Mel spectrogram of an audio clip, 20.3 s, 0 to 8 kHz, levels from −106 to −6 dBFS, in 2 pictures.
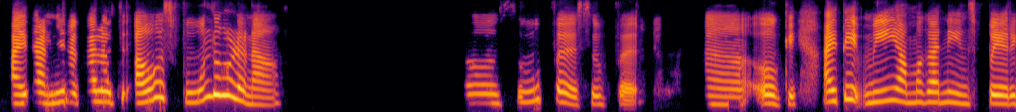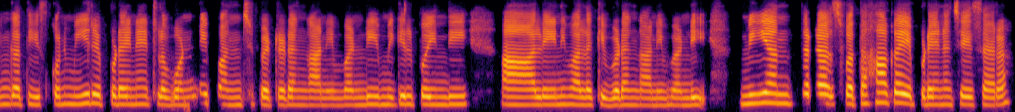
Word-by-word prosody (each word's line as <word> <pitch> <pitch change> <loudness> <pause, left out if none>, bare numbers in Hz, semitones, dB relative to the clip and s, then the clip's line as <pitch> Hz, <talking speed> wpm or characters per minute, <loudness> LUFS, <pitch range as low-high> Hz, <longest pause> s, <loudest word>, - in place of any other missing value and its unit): అయితే 240 +3 +3
అన్ని 255 +3 0
రకాలొచ్చాయి. 280 0 0
అవు 300 +7 +4 0.2
స్పూనులు 305 - +3
గూడనా? 300 - +3 2.1
ఓహ్! 250 0 -5 0.2
సూపర్. 280 - -2
సూపర్. 220 +7 -5 0.7
ఆ! - - -4 0.5
ఓకే. 220 -2 +1 0.4
అయితే 300 +5 +5 0.2
మీ 280 +1 +3 0.2
అమ్మగారిని 270 0 -1
ఇన్‌స్పైరింగ్‌గా 225 -1 +1
తీసుకొని 215 +1 -4
మీరెప్పుడైనా 220 -2 0
ఇట్లా 205 0 -2
వండి 210 +4 -4
పంచిపెట్టడం 200 -1 -3
గానివ్వండి, 195 +2 -3
మిగిలిపోయింది 210 0 -1 0.5
ఆహ్, 205 0 +4
లేని 210 +1 -1
వాళ్ళకివ్వడం 200 0 -1
గానివ్వండి, 190 +1 -3 0.5
మీ 240 +1 +2 0.2
అంతట 240 +1 -2 0.2
స్వతహాగా 250 +3 +3
ఎప్పుడైనా 210 0 -1
చేశారా? 205 -1 0
220 Hz, 90 wpm, -24 LUFS, 205-250 Hz, 2.1 s, అయితే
